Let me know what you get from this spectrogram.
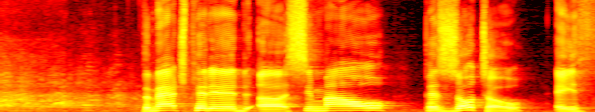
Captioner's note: laughter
